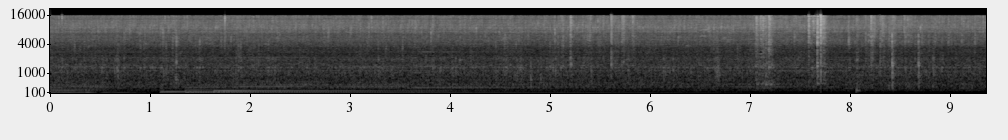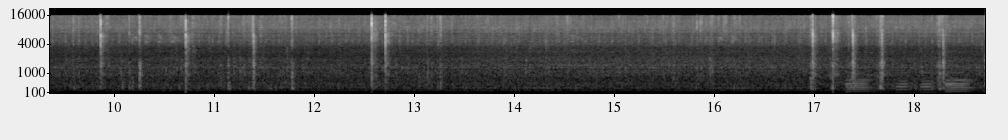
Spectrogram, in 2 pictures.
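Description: Chef's knife cutting an onion on a mango-wood cutting board: scattered single knife knocks on the board, then a quick run of chopping strokes near the end as it is diced. A steady hiss runs underneath, with soft background music in the first few seconds.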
